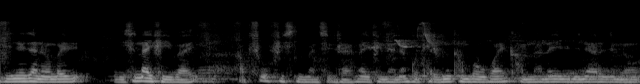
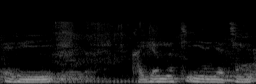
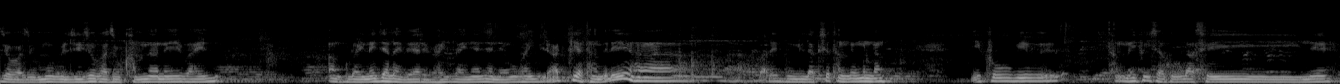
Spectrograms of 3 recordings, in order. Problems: constant background noise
